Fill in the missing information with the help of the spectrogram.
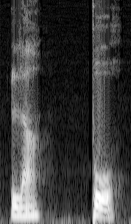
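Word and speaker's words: peau: it but then so the sound that you will have to pronounce when you've got the these three vowels combined together it's the sound O Okay so really simple o okay so you get La po okay La that's it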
